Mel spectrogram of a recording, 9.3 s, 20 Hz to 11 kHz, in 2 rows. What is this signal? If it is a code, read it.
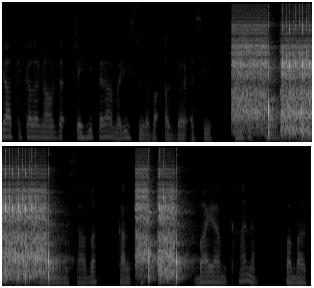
Pulse dialling, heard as a rotary dial, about 10 pulses a second, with room echo and speech in Manipuri. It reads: 0 1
